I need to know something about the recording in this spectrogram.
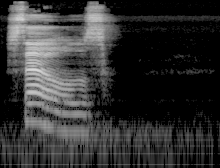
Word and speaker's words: sells: a salesperson blanks clothes cells notice the different pronunciation a sales person ale ale a sales person so you can hear the a sound and sails and then the short e sound in cells a sales person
